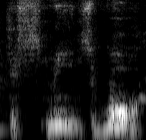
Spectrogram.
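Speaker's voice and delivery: slow, low hissing threat; raspy whisper. Retold or imitated. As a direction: whisper the vow slowly. Chucky voiced vowing revenge.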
